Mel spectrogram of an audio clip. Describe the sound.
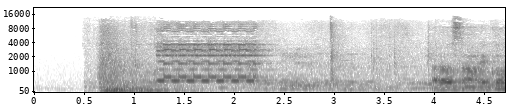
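A telephone rings at an emergency medical rescue service in Quetta, giving one short, steady electronic burst, and voices follow it.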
